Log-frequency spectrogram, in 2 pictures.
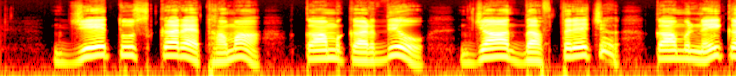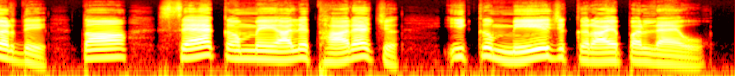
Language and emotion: Dogri, neutral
